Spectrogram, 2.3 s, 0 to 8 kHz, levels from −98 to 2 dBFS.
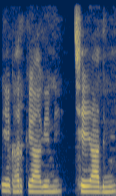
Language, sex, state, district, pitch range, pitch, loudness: Hindi, female, Bihar, Kishanganj, 210-225 Hz, 215 Hz, -22 LUFS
